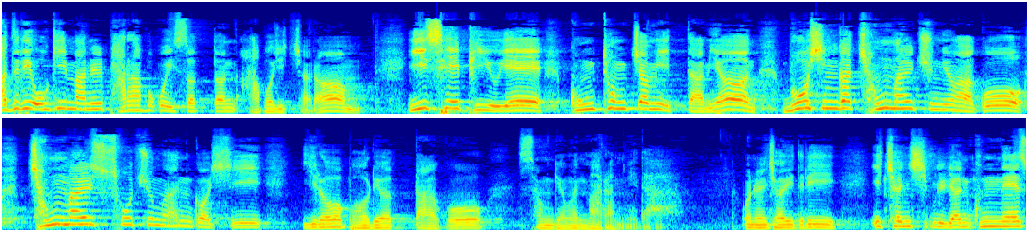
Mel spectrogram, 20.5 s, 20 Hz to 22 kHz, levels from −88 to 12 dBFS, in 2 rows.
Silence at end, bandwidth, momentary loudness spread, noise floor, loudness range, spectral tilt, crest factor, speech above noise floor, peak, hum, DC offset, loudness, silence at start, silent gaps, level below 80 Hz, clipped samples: 0 s; 15 kHz; 13 LU; -51 dBFS; 7 LU; -4 dB/octave; 18 dB; 33 dB; 0 dBFS; none; under 0.1%; -17 LUFS; 0 s; none; -44 dBFS; under 0.1%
